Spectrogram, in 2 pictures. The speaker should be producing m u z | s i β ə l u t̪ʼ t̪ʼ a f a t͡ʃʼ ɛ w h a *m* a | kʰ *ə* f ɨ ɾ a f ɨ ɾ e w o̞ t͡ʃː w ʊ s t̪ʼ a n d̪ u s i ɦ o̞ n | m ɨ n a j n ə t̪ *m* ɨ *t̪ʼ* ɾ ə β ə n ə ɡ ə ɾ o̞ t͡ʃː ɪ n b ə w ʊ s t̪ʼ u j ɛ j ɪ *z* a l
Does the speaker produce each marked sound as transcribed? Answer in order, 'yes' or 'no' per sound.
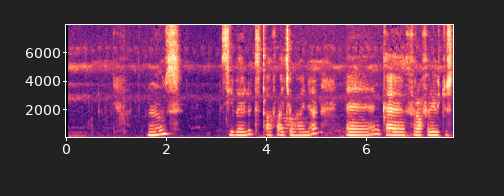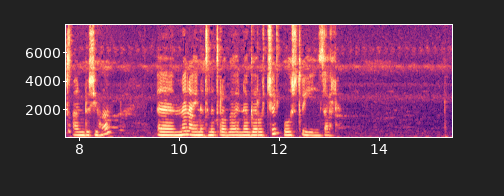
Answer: no, yes, no, yes, yes

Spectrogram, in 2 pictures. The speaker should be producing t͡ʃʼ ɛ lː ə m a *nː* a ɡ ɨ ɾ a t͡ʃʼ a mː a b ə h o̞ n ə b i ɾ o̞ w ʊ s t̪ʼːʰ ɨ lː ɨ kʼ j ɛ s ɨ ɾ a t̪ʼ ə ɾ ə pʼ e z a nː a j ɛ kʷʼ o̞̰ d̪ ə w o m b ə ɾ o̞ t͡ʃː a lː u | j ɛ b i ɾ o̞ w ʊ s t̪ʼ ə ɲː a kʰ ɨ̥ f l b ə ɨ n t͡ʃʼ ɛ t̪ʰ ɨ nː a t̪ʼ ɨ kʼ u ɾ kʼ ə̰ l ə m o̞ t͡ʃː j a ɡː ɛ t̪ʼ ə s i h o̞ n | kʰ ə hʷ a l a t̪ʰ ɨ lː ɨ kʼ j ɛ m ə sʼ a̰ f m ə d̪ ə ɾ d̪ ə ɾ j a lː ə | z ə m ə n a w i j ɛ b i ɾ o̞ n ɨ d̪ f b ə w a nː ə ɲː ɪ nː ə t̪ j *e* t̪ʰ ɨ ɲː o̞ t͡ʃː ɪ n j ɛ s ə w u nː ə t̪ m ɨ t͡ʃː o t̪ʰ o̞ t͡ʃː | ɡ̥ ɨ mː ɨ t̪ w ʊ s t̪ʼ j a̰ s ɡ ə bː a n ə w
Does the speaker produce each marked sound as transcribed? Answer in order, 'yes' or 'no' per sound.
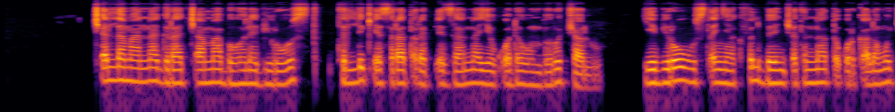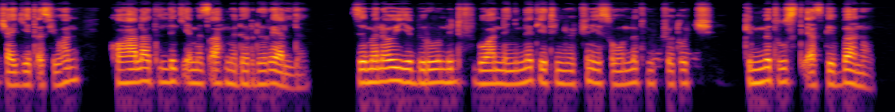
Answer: yes, no

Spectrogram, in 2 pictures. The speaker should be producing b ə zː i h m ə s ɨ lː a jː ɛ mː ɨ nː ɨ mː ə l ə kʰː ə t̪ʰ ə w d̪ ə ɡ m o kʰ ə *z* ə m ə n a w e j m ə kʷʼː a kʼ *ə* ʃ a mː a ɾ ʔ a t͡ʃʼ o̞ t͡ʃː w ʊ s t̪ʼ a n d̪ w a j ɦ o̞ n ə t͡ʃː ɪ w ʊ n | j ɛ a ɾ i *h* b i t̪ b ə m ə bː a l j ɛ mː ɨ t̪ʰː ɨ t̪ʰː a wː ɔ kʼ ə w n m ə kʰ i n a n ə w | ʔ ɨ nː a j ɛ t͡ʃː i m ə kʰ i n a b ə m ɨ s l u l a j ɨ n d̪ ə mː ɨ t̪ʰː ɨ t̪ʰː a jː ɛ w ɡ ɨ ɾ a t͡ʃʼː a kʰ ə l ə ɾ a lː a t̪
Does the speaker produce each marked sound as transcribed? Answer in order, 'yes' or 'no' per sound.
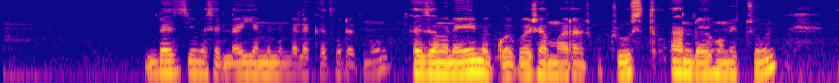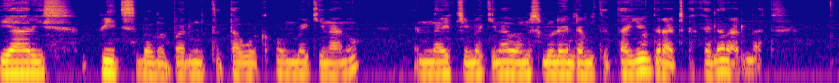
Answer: yes, no, no

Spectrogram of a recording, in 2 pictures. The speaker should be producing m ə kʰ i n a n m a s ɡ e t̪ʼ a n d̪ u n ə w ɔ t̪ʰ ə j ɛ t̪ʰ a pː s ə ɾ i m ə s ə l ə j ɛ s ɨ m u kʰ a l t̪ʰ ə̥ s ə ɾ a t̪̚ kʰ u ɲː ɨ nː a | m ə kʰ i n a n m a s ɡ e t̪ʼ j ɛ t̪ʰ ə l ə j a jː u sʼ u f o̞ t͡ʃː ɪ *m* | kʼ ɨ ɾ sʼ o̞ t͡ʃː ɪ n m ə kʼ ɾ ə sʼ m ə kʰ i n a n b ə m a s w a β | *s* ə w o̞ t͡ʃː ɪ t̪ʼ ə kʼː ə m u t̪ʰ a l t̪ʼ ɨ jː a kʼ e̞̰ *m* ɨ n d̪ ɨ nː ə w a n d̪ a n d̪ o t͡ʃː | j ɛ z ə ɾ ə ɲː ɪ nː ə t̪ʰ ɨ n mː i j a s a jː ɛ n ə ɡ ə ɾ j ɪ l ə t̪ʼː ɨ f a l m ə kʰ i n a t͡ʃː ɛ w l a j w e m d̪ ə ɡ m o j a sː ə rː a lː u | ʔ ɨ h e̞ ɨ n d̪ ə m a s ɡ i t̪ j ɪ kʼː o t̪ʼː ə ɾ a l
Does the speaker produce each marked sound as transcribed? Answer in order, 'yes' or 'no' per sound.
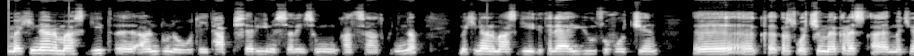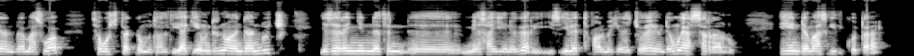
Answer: no, yes, yes

